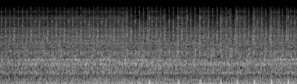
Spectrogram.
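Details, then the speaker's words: Chevy Sonic idling with a lean 171 code: a steady airy hiss as air is sucked through the disconnected EVAP purge valve, which should be closed. The valve may be the cause of the lean condition and is to be replaced. "Okay guys, so what we did here is we disconnected this, and you can hear the hissing noise."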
